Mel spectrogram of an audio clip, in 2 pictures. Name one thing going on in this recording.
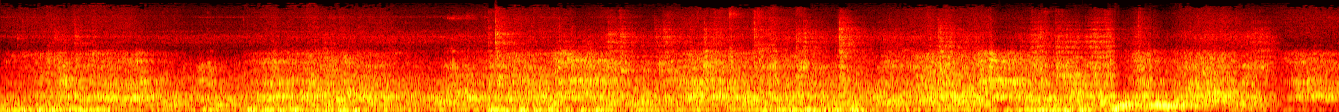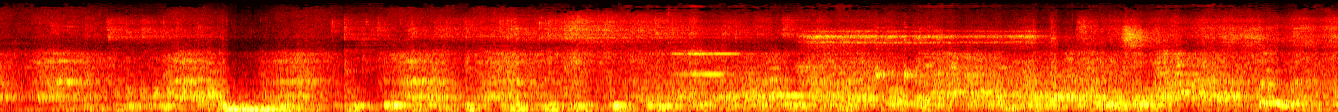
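A man plucks and scrapes the strings of an instrument lying flat on a table.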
